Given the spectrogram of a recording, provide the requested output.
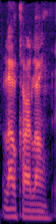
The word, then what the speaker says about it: Lau Kar Leung: Lau Kar Leung.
